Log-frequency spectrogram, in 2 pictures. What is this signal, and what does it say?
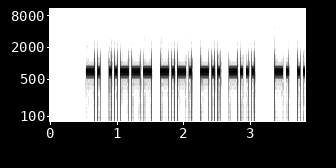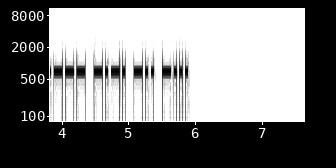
Morse code, heard as a keyed tone, about 28 wpm, 700 Hz. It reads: N2CDB N2CDB
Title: USA Call Signs Repeated 2x 28wpm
